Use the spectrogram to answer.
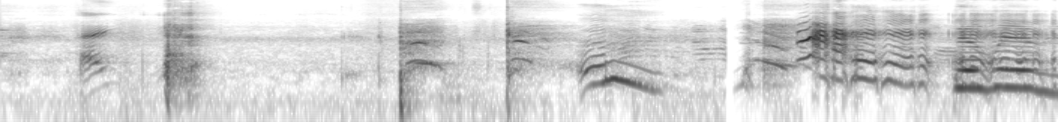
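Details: Baby boy laughing hard: bursts of hearty laughter break into a few light coughs, then more giggling; coughing brought on by uncontrolled laughter.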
